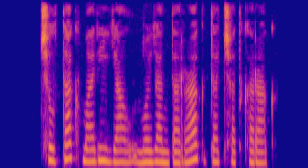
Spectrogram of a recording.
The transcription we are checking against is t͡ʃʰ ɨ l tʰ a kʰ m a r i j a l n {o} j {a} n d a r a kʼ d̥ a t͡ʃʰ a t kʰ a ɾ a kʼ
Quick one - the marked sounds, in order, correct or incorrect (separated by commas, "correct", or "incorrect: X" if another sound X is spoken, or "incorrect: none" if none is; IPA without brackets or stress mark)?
correct, correct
